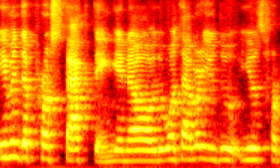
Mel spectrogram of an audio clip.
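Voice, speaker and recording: A woman talks at a fairly quick pace with an Italian accent. Her intonation is fairly even. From Italy. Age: 50s. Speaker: real estate investor and coach. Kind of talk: interview.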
